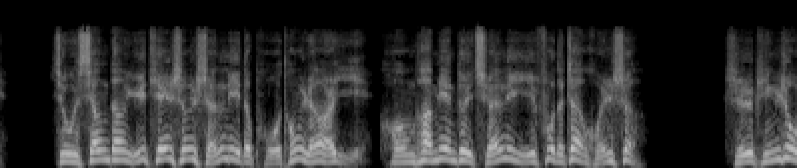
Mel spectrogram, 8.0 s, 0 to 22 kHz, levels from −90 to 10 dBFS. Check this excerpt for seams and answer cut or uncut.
cut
